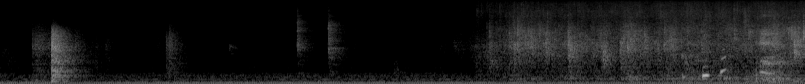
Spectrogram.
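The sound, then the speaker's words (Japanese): Water rinses body soap off a person in a bath: a steady, hissing rush of pouring and splashing water begins partway through, after a few quiet taps and knocks, and continues to the end. “ボディーソープ流しますね。”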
